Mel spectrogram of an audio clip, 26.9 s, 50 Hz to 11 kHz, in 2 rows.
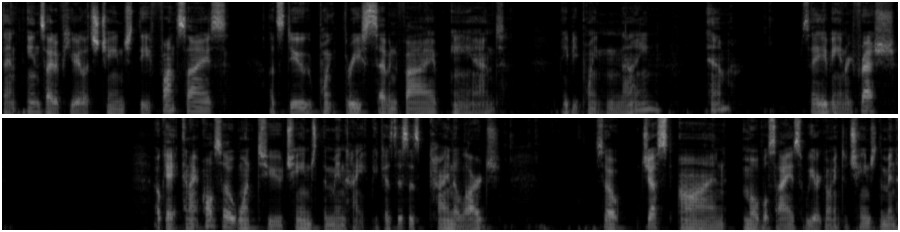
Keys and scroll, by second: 0.1 Return, 0.3 super+v, 4.0 3, 5.2 7, 5.8 7, 5.9 Down, 6.8 Left, 8.2 ., 8.5 9, 21.9 shift+super+Left, 22.1 shift+super+c, 23.0 super+c, 24.6 Return, 24.8 super+v, 26.0 super+[, 26.5 super+Left.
